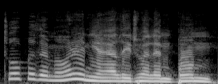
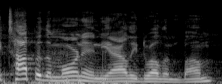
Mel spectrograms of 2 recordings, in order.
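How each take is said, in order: First: Put-on Irish accent. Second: Lightly Irish prompt; feed the line with a hint of Irish; Irish accent. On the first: Friend performs the requested Irish line, loud and hammed-up. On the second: Shown as a demonstration. Friend feeding the Irish line with a hint of the accent.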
